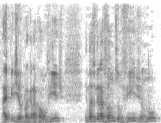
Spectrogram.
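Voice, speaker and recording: A chef from Espírito Santo with a Brazilian Portuguese accent from that state, telling a story as a podcast guest and acting out the dialogue. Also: male voice, mid-range voice, a little fast, creaky. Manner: lively storyteller who acts out the dialogue. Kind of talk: casual anecdote telling.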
